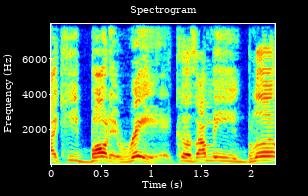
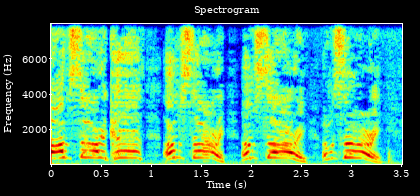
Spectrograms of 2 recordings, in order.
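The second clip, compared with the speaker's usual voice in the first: very high-pitched, repeated play-acted pleading; 11 semitones higher than usual. Retelling a fight where the beaten opponent kept apologizing: imitating someone apologizing. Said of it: "he just kept apologizing".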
